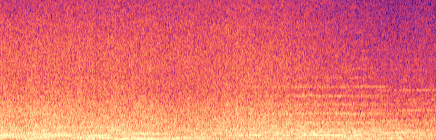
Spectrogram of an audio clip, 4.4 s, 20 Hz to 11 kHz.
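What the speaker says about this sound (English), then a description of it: "the largest man-made waterfalls in North America flow where steel, concrete, and glass used to be" Man-made waterfalls at the 9/11 Memorial, the largest in North America, pour into the reflecting pools with a steady, dense rushing roar that holds constant throughout and has no voices over it.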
